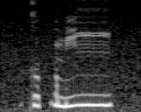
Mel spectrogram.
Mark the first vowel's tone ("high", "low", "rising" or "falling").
rising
